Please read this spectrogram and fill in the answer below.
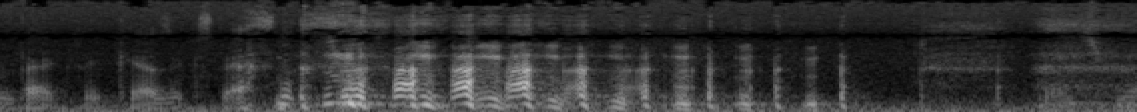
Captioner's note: laughing in unison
